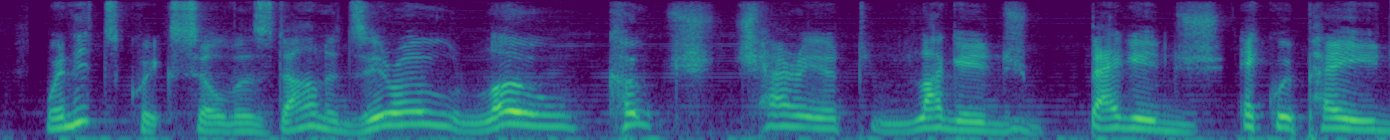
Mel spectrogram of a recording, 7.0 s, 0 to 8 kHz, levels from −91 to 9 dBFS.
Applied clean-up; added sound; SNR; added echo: neural separator model SepFormer DNS4.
